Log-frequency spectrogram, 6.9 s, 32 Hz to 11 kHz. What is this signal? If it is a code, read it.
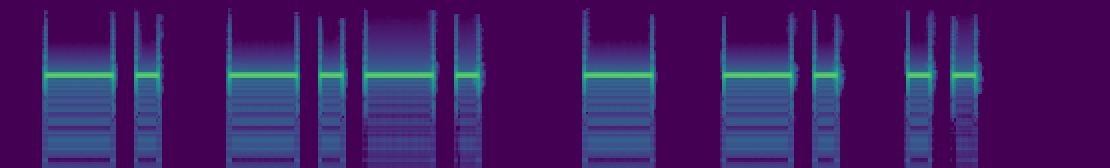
Morse code, heard as a keyed tone, about 8 wpm, 800 Hz. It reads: NCTNI
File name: 8wpm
